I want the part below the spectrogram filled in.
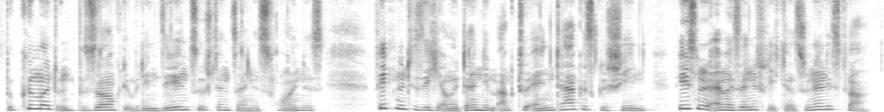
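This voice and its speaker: A woman reading a short story aloud in calm, measured narration. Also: on the low side, gravelly.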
